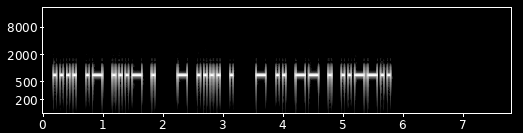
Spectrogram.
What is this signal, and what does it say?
Morse code, heard as a keyed tone, about 22 wpm, 700 Hz. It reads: HAVE THE TIME?
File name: practice / 22wpm / Sentences with 2-Word Phrases - 22wpm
